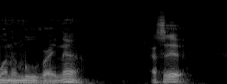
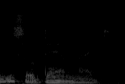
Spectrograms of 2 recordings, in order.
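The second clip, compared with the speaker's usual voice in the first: quiet; 5 semitones lower, 22 dB quieter, slower than usual. Retold or imitated. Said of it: "she's like".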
